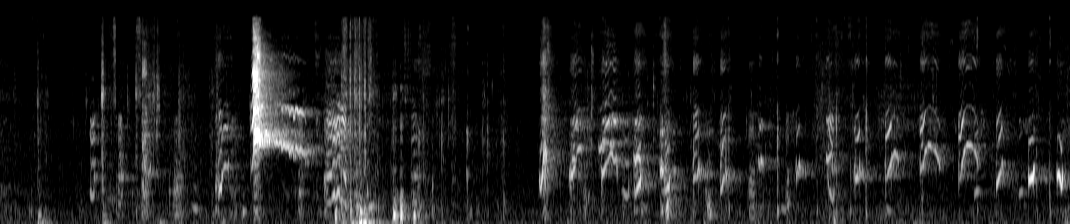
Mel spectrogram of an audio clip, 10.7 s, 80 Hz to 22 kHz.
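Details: Puppies aged 15 days from kennel Fox Empire's litter "A": after a sharp loud squeal and some rustling, a run of thin, high whining chirps repeats steadily, each bending up and down in pitch.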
